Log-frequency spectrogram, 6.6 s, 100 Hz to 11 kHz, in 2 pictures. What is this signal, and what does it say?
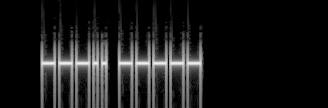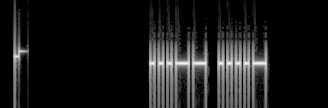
Morse code, heard as a keyed tone, about 28 wpm, 700 Hz. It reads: 80 34
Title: Numbers - 2-Digit 28wpm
